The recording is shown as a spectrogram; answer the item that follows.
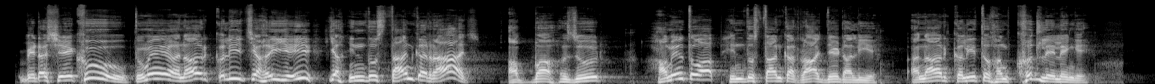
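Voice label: COMMERCIAL MIMICKERY MULTI CHARACTERS URDU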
